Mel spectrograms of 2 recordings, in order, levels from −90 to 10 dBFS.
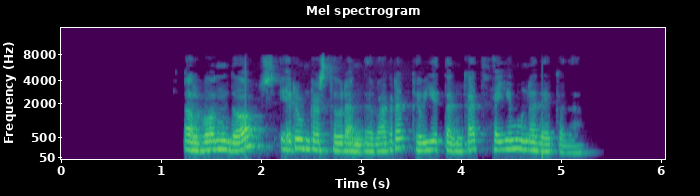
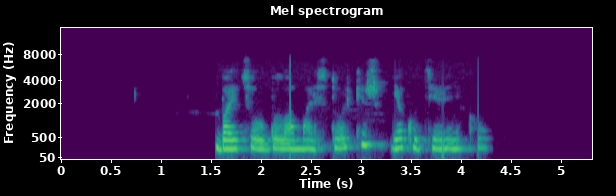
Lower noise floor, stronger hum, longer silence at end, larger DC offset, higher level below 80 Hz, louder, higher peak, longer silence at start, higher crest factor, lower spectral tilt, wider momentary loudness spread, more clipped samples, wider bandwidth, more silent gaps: about the same, under -90 dBFS vs under -90 dBFS; second, none vs 50 Hz at -50 dBFS; second, 0.8 s vs 1.05 s; neither; first, -56 dBFS vs -62 dBFS; first, -19 LUFS vs -22 LUFS; about the same, -2 dBFS vs -4 dBFS; second, 1.25 s vs 1.55 s; about the same, 18 dB vs 20 dB; about the same, -6.5 dB/octave vs -7.5 dB/octave; about the same, 8 LU vs 9 LU; neither; first, 8 kHz vs 7 kHz; neither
